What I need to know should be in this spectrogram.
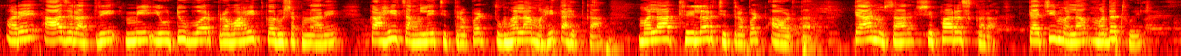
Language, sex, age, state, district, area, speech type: Marathi, female, 60+, Maharashtra, Wardha, urban, read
